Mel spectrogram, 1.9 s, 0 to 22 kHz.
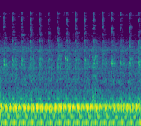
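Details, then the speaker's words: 1974 BMW R90S airhead motorcycle, warmed up, noise heard from the crankcase breather area before fix: lumpy, turkey-like gobbling pulse over a quiet idle; breather flapper valve installed upside down, fix is reinstalling it curved side up. "start it, run it, let it get warm, and see if exactly if the flapper valve is causing it to gobble because it does sound like a turkey."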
